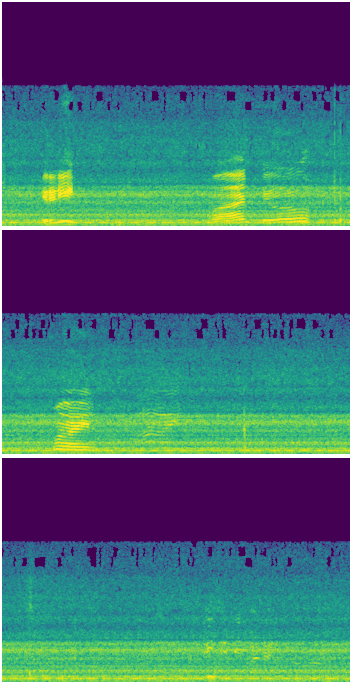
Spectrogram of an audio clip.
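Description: Steady mechanical drone holding a fixed low tone, with three brief snatches of voice about half a second, two seconds and four seconds in.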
